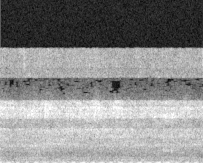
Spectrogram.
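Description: Aquarium air pump humming steadily, with a faint even hiss.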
